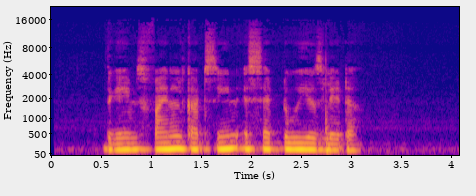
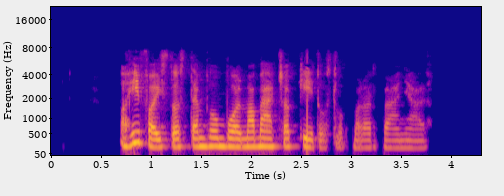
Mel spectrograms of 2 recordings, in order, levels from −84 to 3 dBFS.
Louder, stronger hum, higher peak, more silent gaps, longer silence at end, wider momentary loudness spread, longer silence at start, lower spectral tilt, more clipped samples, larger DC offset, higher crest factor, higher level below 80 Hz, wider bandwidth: first, -13 LUFS vs -18 LUFS; neither; about the same, -2 dBFS vs -2 dBFS; neither; first, 1 s vs 0.55 s; second, 12 LU vs 16 LU; second, 0.55 s vs 0.7 s; about the same, -7 dB/octave vs -7 dB/octave; neither; neither; about the same, 12 dB vs 16 dB; first, -48 dBFS vs -58 dBFS; first, 11.5 kHz vs 7.6 kHz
